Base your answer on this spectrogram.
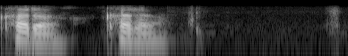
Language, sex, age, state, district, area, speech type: Dogri, female, 30-45, Jammu and Kashmir, Samba, rural, conversation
